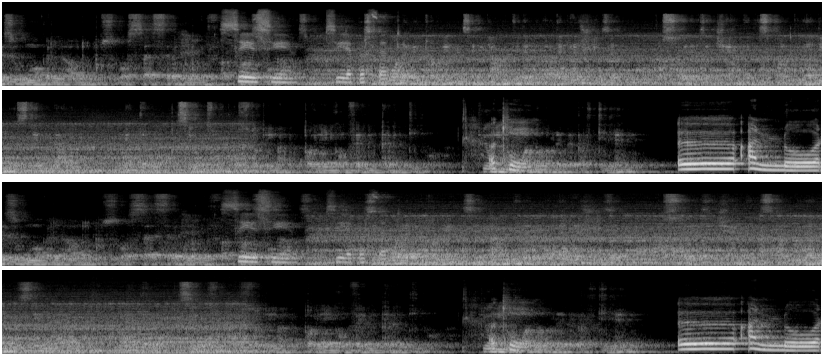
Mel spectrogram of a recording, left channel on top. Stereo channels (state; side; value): normal; both; correlation 0.52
